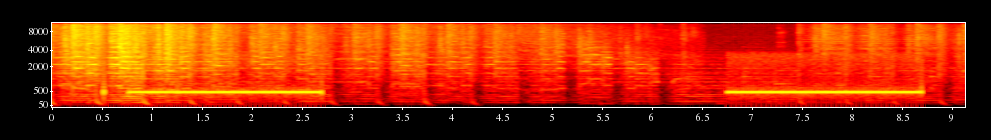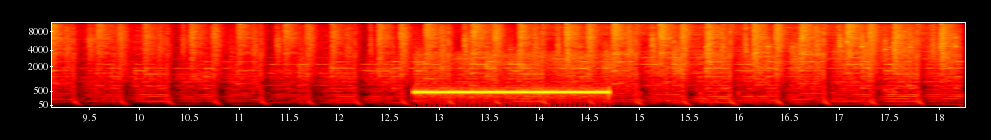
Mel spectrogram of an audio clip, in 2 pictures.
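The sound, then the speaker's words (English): Telephone ringback tone while a call waits to be answered: three long, steady, mid-pitched tones, each about two seconds, with pauses between them, all over continuous background music. “Come on, please. Answer the phone.”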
